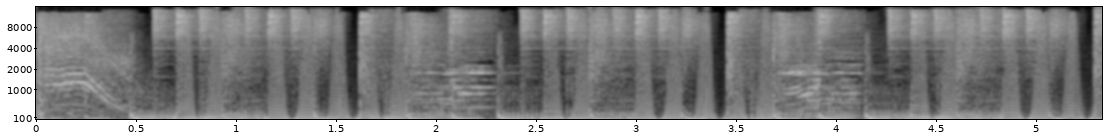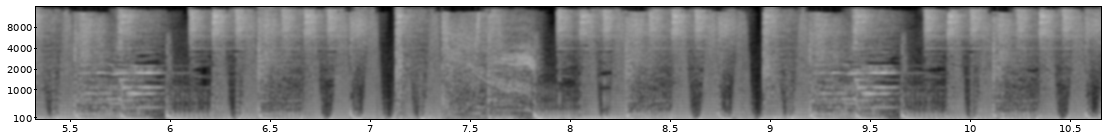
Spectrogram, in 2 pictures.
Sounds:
Music, Electronic music, Dubstep

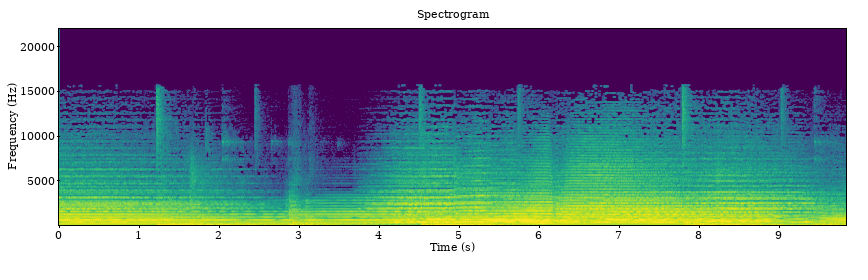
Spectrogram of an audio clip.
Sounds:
Music, Sound effect

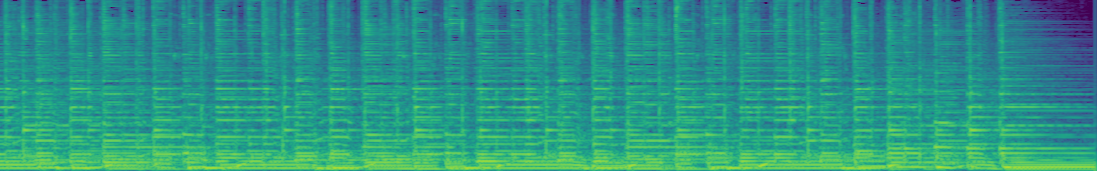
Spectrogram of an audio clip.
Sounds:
Music

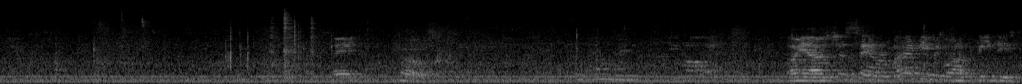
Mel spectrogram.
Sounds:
Speech

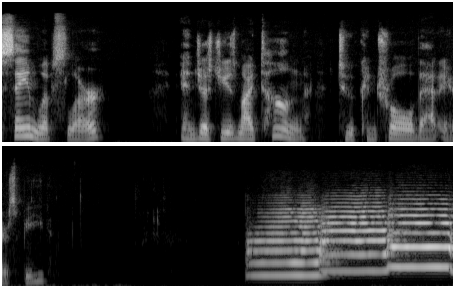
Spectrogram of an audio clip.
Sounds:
playing cornet

